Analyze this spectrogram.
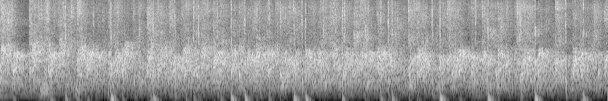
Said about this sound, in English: We can't have this atmosphere. We can't have the fun, the crack without you guys here. So please, first of all, give yourselves a round of applause.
